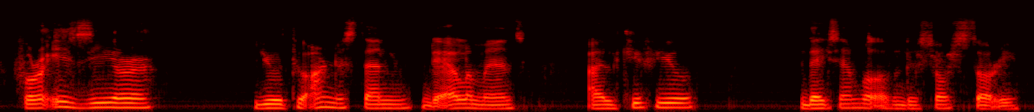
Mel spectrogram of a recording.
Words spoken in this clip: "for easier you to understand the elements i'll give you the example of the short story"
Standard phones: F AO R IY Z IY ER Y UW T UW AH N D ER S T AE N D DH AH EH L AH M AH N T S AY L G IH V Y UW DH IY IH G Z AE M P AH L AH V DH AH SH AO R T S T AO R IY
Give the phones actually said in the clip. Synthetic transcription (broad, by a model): F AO R IY Z IY ER Y UW T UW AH N D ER S T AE N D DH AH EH L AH M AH N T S AY L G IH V Y UW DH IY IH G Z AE M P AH L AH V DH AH S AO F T S T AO R IY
